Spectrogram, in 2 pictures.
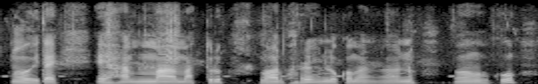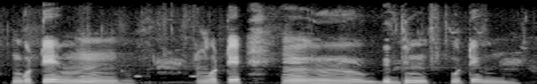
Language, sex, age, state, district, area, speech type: Odia, male, 18-30, Odisha, Ganjam, urban, spontaneous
